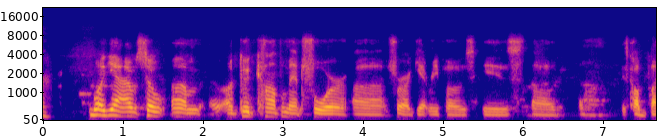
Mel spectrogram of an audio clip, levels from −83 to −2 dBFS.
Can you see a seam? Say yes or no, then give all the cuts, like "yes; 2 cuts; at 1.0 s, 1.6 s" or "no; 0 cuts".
no; 0 cuts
